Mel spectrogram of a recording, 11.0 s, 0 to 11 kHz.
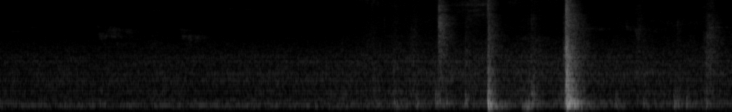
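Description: Peugeot 5008 tailgate being brought down and shut: after a quiet stretch, a few light knocks, then a sharp knock and, about a second later, the loudest thud as it latches.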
